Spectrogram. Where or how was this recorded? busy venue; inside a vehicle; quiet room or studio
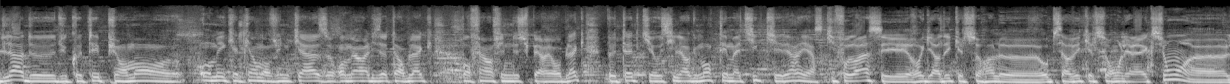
busy venue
